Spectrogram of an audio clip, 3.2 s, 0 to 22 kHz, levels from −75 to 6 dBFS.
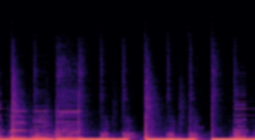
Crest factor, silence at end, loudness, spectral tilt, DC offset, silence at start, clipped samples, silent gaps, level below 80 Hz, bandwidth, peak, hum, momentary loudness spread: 10 dB; 0 s; -20 LUFS; -7.5 dB/octave; under 0.1%; 0 s; under 0.1%; none; -26 dBFS; 14 kHz; -8 dBFS; none; 4 LU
